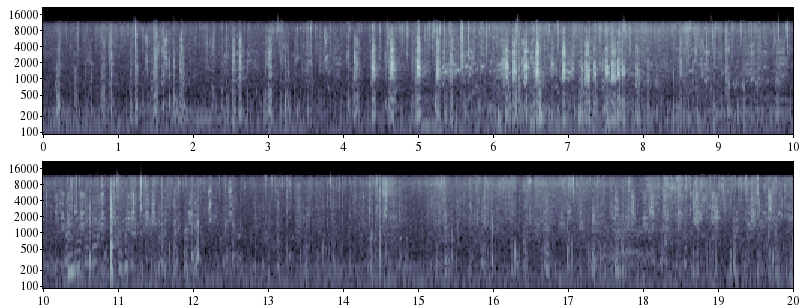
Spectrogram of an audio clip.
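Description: Ducks quacking, with a run of calls about six to eight seconds in, over many small crunching clicks of animals chewing corn on the cob.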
